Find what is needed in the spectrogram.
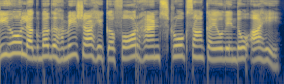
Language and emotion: Sindhi, neutral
